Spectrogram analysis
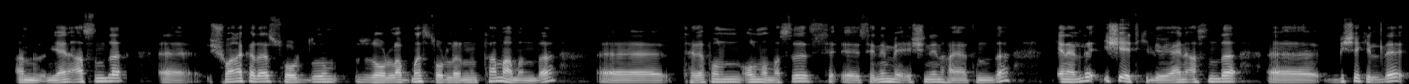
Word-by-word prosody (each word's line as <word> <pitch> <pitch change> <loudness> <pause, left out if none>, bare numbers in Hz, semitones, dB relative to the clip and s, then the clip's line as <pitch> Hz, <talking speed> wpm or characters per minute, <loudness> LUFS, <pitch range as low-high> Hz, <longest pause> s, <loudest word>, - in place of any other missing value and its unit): Anladım. 100 -2 0
Yani, 110 +4 +3
aslında, 145 +4 +2 0.4
eee, 95 -2 -2 0.2
şu 125 - -2
ana 145 +3 +4
kadar 135 -2 +4
sorduğum 125 -1 0
zorlanma 110 +3 +2
sorularının 105 -5 0
tamamında, 110 - +1 0.4
eee, 95 0 +1 0.2
telefonun 115 +2 -1
olmaması 115 +4 0
se 140 0 -7
eee, 100 -2 0
senin 120 +6 -1
ve 105 -4 -1
eşinin 115 +2 -2
hayatında 100 - -2 0.5
genelde 125 +6 +3
işi 150 - +5
etkiliyor, 125 -7 0
yani, 110 +3 +1
aslında, 130 +4 +2 0.3
eee, 100 -1 +1
bir 105 +6 -6
şekilde 135 +1 +1
110 Hz, 120 wpm, -23 LUFS, 100-130 Hz, 0.5 s, işi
